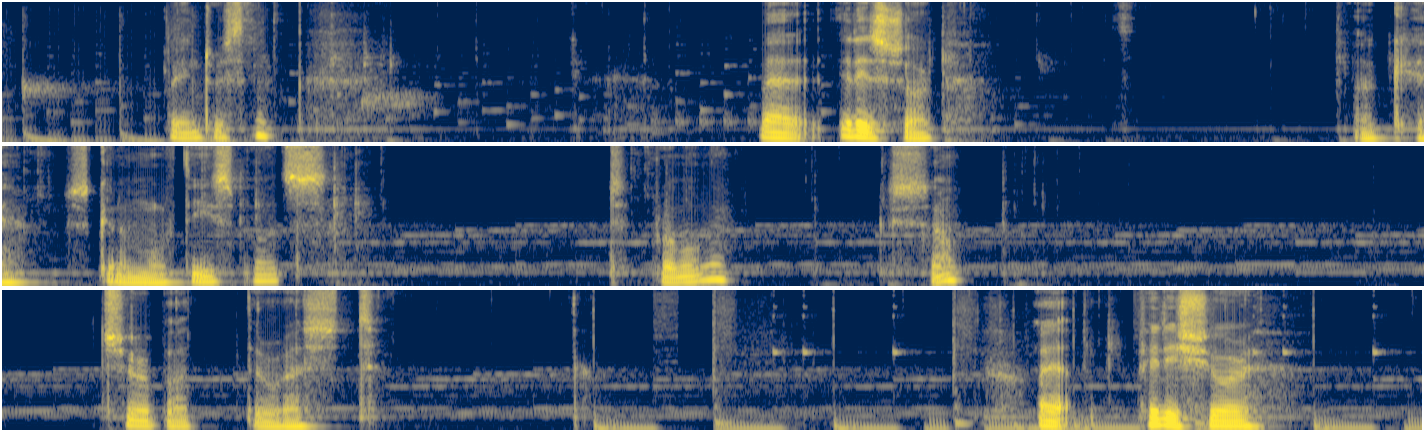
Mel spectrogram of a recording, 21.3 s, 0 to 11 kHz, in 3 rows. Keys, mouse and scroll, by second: 0.5 middle click, 1.5 scroll down 2, 2.1-5.7 shift+middle drag, 5.7-6.0 scroll up 2, 6.0 middle click, 6.8-7.2 scroll up 1, 7.2 click, 7.4 middle click, 8.1 ctrl+click, 8.3 middle click, 8.7 g, 10.5 middle click, 11.1 shift+middle click, 11.6 scroll, 11.7-12.2 scroll up 3, 12.2 alt+middle click, 12.5 middle click, 12.9-15.0 scroll down 16, 15.1-18.1 shift+middle drag, 18.1-18.7 scroll up 4, 18.7 shift+middle click, 19.0 scroll, 19.3 scroll up 1, 19.5-20.6 shift+middle drag, 20.6-21.1 scroll up 1, 21.2 shift+click.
